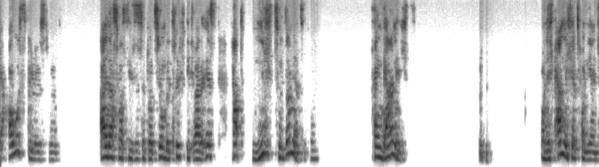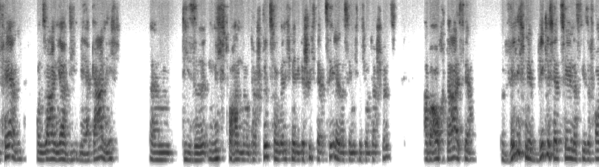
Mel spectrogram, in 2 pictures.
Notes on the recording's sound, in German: Ich mag mich für die Ton-Qualität entschuldigen, da ich da etwas unaufmerksam war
